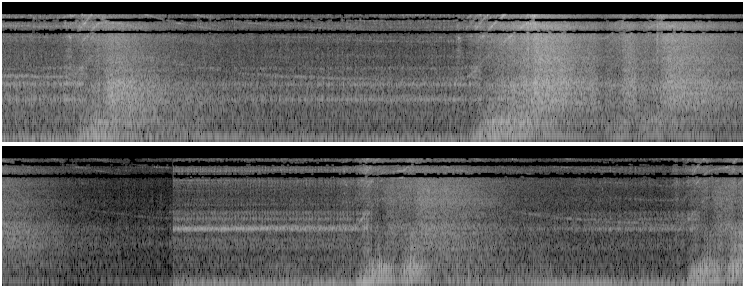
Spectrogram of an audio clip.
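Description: A car engine revs sharply and roars, then drops back.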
